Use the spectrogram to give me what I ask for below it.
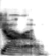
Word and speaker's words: Yarrow: We've met a few times, but I want to make sure that I am pronouncing your name correctly. Yeah, it's Yarrow.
